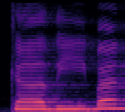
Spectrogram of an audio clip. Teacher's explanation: Ban ada izhar halqi karena ada tanwin fathah berhadapan dengan huruf halqi atau tenggorokan yaitu hamzah. Cara baca tanwinnya ini jelas. · Kadziban au ada harfulin karena ada wau sukun sebelumnya fathah dibacanya lembut atau lunak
